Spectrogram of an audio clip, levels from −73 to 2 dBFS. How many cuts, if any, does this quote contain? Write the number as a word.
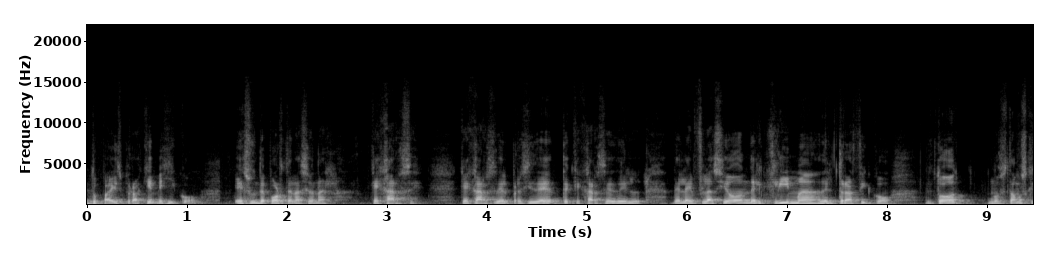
zero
